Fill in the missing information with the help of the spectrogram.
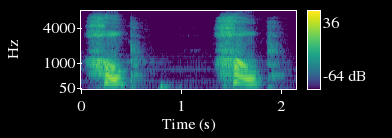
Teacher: If you put your fingers on your throat as you say the word hope, when you get to that p sound at the end, your vibration in your vocal cords is not there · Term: unvoiced sounds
